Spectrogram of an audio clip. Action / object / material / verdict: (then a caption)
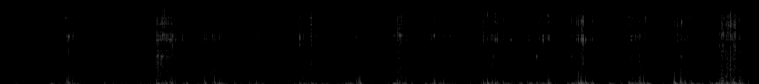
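scrape / bamboo rain stick / bamboo / none. Fingertips scratch and rub the surface and rattan-capped ends of a hollow, dot-painted bamboo rain stick while rolling it. The result is a series of short, dry, crunchy scratching bursts, bright and hissy with little low end, arriving at an uneven pace with quiet gaps between them.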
